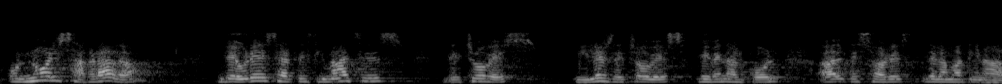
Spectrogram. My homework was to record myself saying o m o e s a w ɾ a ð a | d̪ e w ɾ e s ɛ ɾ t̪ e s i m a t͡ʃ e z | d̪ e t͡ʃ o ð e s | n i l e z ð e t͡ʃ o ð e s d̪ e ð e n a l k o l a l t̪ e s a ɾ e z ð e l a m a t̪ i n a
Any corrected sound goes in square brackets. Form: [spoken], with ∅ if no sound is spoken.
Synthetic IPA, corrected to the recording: o [n] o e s a [ɣ] ɾ a ð a | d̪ e w ɾ e s ɛ ɾ t̪ e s i m a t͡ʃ e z | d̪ e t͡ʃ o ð e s | [m] i l e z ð e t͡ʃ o ð e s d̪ e ð e n a l k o l a l t̪ e s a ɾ e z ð e l a m a t̪ i n a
